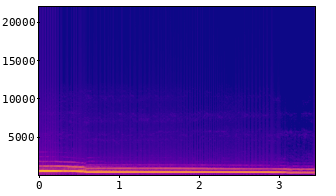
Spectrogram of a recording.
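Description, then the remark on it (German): A long, sustained wolf howl holds a steady, mournful pitch for several seconds, dipping slightly near the start and again toward the end, loud and clear with no talking. “Was ist mit den Wölfen? Sind sie in die verzauberte Höhle gelaufen?”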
